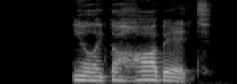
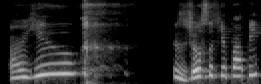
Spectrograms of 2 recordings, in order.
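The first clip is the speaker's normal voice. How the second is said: teasing townsperson; 12 semitones higher, 4 dB louder than usual. Retold or imitated. Crowd doubting Jesus, teasing.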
